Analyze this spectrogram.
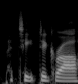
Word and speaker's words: Petit de Grat: It's spelled like g r a t. Petit de Grat Grat. Grat. That's what I thought. That was what my gut said.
